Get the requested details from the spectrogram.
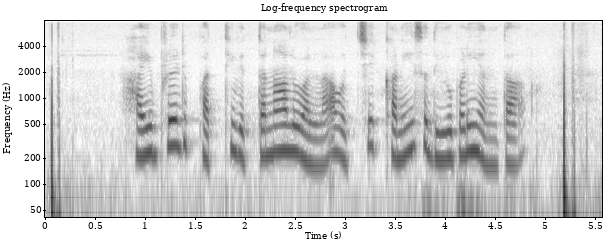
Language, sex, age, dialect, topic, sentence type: Telugu, female, 25-30, Utterandhra, agriculture, question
